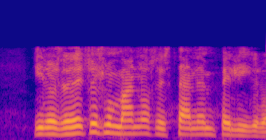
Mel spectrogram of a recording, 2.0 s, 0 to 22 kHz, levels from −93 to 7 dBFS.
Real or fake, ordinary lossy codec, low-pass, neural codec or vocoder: fake; none; 5.4 kHz; codec, 16 kHz, 4 kbps, FreqCodec, larger model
